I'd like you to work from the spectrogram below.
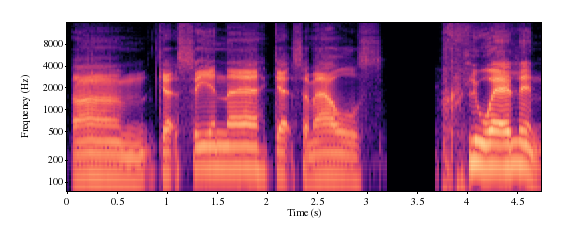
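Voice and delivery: mock Welsh name-maker. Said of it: "it's like the Welsh".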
